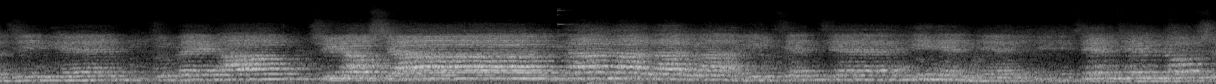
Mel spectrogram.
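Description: A teenage boys' choir singing a Chinese New Year song in Chinese, the voices holding long sustained notes that swell to their loudest around the middle.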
